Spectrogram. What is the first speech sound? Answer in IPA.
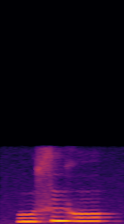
u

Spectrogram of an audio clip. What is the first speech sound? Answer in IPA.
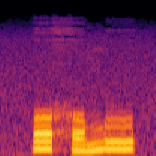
o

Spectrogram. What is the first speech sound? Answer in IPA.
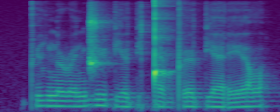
pʼ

